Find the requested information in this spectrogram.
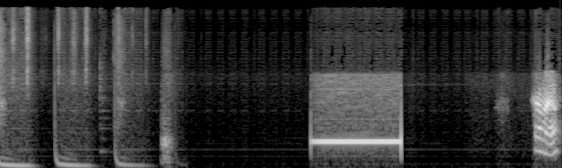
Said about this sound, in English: All right, I'm dialing her. Okay, it's ringing. I hope she answers.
